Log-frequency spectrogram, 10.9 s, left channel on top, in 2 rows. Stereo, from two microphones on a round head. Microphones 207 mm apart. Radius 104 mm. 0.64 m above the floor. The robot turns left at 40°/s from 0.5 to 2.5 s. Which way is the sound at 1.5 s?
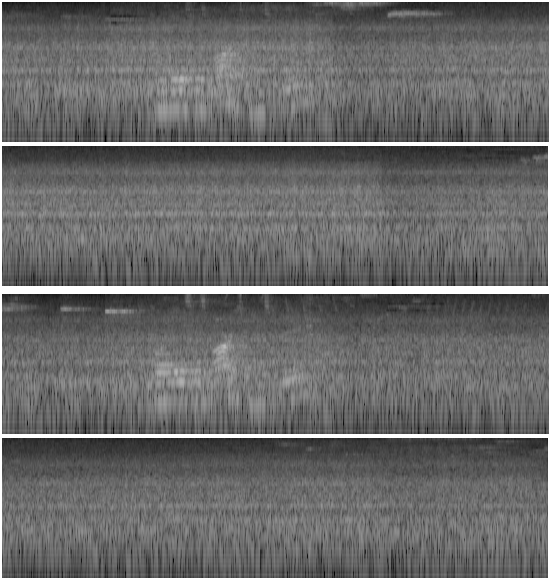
120° right.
